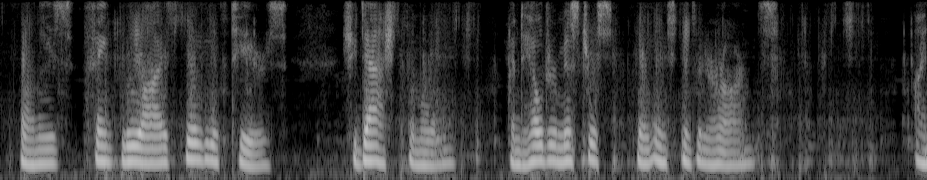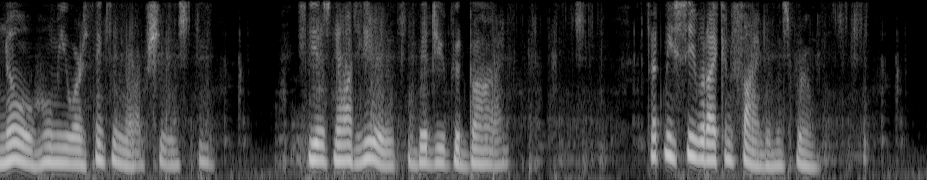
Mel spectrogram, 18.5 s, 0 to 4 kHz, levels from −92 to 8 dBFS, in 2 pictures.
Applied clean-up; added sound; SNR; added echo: neural separator model SepFormer DNS4.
